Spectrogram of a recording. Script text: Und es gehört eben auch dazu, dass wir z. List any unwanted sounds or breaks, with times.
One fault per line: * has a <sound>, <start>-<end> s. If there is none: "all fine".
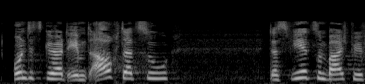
all fine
